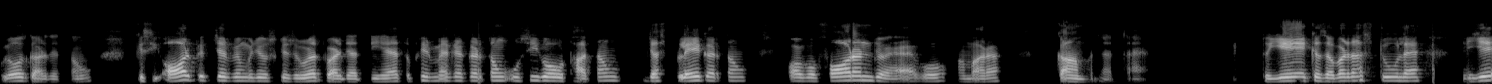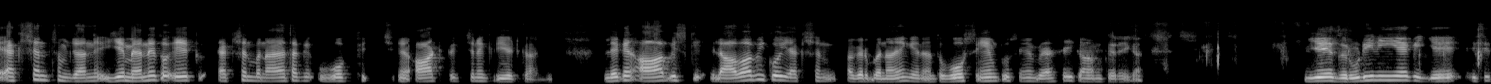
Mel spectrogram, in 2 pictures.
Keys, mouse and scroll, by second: 1.3-2.1 shift+scroll down 1, 7.8-8.2 shift+scroll down 1, 17.5 shift+click, 24.3 shift+click.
